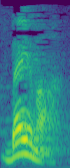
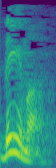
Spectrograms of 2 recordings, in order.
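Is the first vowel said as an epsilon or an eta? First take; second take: eta; epsilon. First: The first vowel is said like an eta. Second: The first vowel is said like an epsilon. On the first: The speaker calls it right. "when you have an eta instead of an epsilon, it's pronounced bema" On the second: The speaker calls it wrong. "if you spell it B-E-M-A, you would pronounce it bema"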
